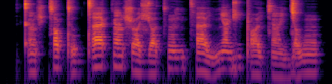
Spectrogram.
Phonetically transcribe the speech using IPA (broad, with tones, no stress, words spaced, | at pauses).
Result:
kʼã˨ʂcʰɑ˦btʼo˨b tʼa˦kã˦ʂɒ˨ ʑɒ˨tʰõ˦ɲ tʰa˦˨o̯ ɲã˦ɡi˦pʼɑ˨o̯ cʰã˨ɟɑ˨˦wõ˦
